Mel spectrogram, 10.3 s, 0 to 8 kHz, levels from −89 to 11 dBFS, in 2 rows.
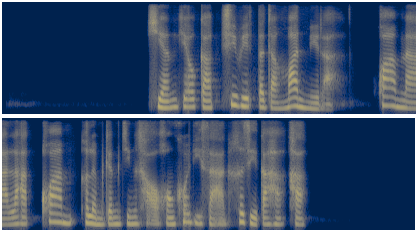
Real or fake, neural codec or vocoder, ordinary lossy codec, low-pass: fake; codec, 24 kHz, 0.9 kbps, WavTokenizer, large speech release; none; 7.2 kHz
